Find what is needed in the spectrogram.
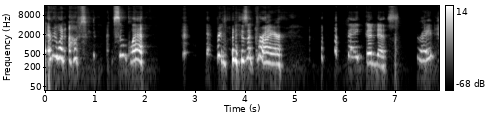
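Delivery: high, laughing through the words; laughing relief. Real, not acted. Host laughs, relieved viewers are criers too.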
